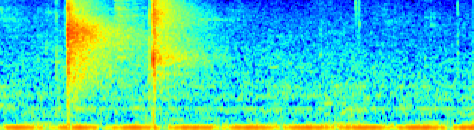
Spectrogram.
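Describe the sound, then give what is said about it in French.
Two sharp finger snaps in quick succession, bright and crisp, made as body percussion, followed by quiet with a steady low hum underneath throughout. “Et sinon, simplement, le clap des mains, les mains claquées sur le corps, les claquements de doigts”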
